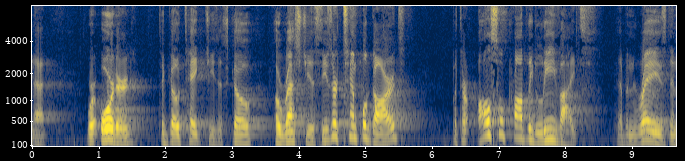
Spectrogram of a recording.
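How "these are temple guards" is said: usual speaking voice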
